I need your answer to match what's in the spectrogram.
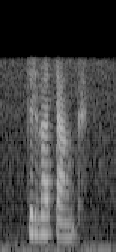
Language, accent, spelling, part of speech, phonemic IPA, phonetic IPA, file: Armenian, Eastern Armenian, դրվատանք, noun, /dəɾvɑˈtɑnkʰ/, [dəɾvɑtɑ́ŋkʰ], Hy-դրվատանք.ogg
- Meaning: praise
